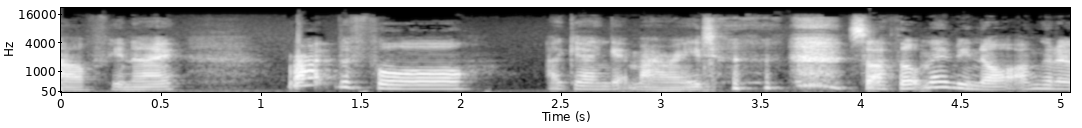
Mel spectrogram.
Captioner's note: laughs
